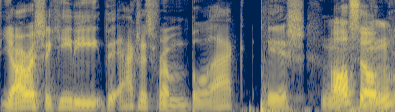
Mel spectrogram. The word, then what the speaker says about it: Yara Shahidi: Yara Shahidi.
